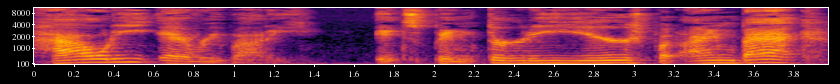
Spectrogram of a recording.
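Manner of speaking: bad villain voice, spoken very softly. Greeting everybody on a comeback after a long absence; bad Dr. Evil impression. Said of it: "worst Doctor Evil impersonation ever".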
